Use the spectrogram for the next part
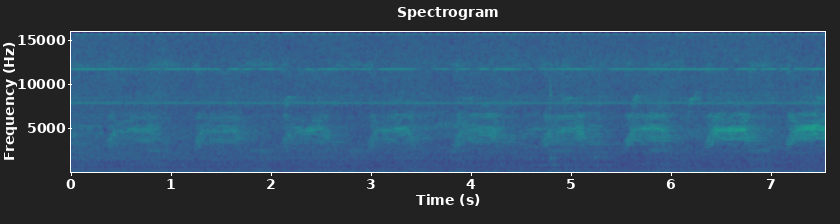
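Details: Minmin cicada, 24 July 2016, giving a rhythmic pulsed song: high buzzy bursts repeating roughly every second, evenly spaced over a soft continuous hiss.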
